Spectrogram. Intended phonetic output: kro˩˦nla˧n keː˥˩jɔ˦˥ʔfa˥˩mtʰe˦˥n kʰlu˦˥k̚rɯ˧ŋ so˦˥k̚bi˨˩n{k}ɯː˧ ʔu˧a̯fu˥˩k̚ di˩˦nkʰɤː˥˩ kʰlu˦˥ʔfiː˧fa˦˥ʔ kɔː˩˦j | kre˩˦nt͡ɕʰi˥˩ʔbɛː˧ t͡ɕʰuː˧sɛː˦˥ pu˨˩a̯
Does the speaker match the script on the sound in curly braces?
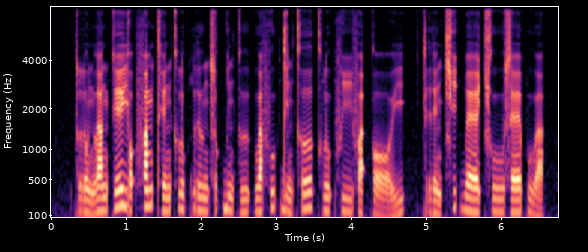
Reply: yes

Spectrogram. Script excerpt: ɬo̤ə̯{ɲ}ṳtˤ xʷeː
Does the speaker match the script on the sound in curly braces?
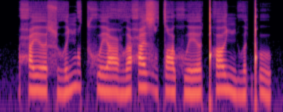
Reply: yes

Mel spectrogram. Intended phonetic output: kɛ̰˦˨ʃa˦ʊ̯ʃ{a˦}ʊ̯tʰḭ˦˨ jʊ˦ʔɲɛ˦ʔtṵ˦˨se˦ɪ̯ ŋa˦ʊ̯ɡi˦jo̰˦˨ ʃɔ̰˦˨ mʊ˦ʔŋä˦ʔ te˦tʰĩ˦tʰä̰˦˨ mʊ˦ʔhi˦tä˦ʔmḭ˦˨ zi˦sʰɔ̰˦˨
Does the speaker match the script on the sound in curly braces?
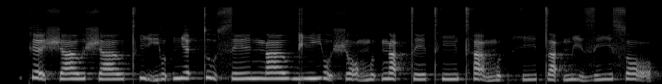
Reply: yes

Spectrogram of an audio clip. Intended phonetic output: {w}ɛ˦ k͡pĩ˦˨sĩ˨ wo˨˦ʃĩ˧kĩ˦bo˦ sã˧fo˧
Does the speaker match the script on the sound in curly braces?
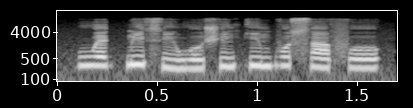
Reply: yes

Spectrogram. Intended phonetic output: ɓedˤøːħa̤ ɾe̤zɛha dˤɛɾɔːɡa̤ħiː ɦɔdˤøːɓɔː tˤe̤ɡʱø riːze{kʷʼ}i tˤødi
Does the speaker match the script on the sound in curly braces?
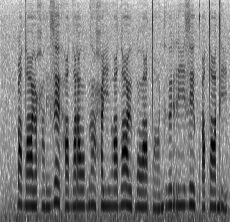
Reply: yes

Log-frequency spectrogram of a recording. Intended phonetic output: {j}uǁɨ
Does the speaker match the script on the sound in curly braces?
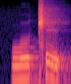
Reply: no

